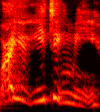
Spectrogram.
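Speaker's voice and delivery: high, loud yelling voice. Talking about eating food, the speaker voices the spinach: yelling as the spinach. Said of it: "I'm yelling".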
